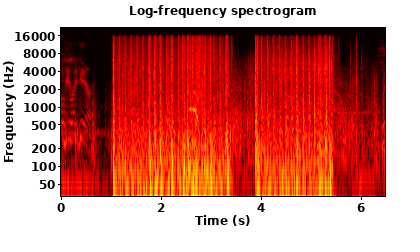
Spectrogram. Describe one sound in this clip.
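A rifle fires rapid bursts of shots at close range.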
